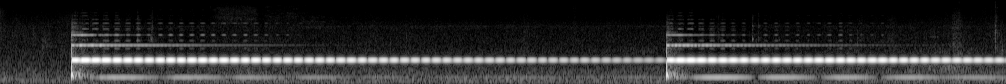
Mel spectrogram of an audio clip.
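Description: A large metal singing bowl struck twice with a padded wooden striker, about six seconds apart. Each strike rings on with a clear high tone over a lower, pulsing hum that slowly fades, and the second strike lands while the first is still ringing.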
